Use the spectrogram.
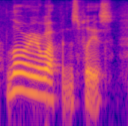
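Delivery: ordinary delivery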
